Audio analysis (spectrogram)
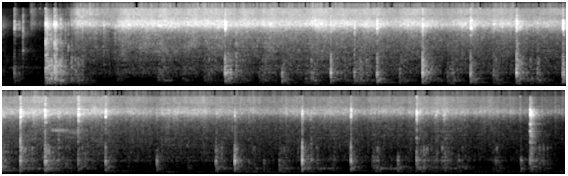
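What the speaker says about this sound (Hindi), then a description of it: "पूरा मटर को डाल के अच्छे से भून लेते हैं, पका लेते हैं" Ground peas frying in a pan, a bright continuous sizzle under repeated clicks and scrapes of a utensil stirring against the pan, close and steady.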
